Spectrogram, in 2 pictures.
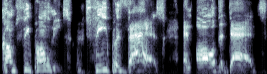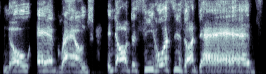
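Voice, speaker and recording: Slow, gravelly woman reading a comic ad. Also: fairly low pitch, animated. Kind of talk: comedic radio advertisement read.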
